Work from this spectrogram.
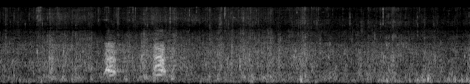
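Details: A Poodle barking as it chases Okami: two short, sharp barks about half a second apart, set against a steady rushing background hiss.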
